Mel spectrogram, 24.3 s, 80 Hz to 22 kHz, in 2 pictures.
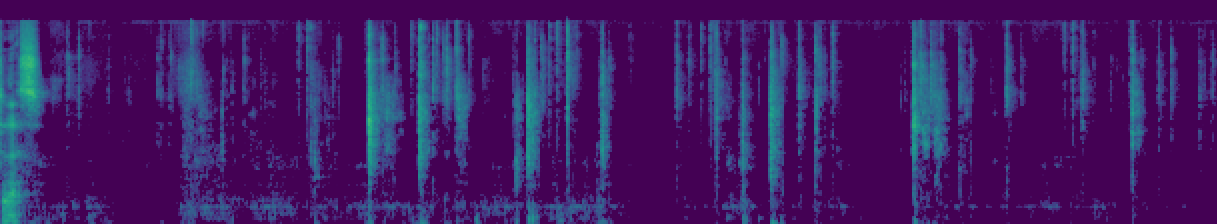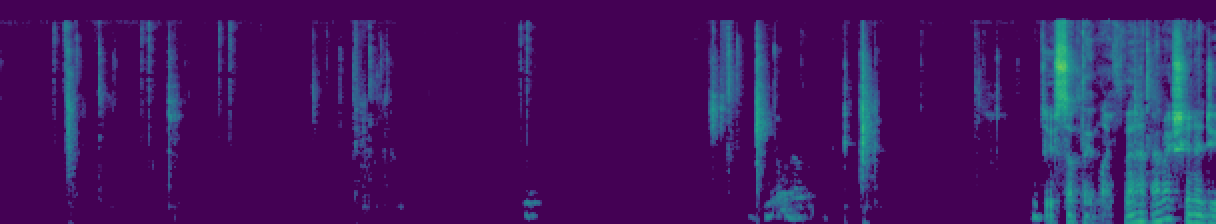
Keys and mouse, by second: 2.1 s, 3.5 g, 4.1 ctrl+a, 5.1 shift+d, 5.8 KP_1, 6.6 g, 7.0-10.6 shift+drag, 7.5 Tab, 7.8 a, 8.1 r, 9.4 Tab, 9.9 g, 10.6-22.3 shift+middle drag, 11.1 Tab, 11.4 a, 11.8 s, 12.6 Tab, 13.0 g, 13.7 s, 15.7 ctrl+s, 19.2 Tab, 19.5 a, 20.6 f, 22.5 click, 22.5 f, 23.4 Tab, 23.9-24.3 drag.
